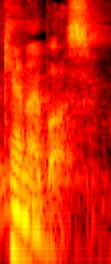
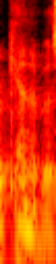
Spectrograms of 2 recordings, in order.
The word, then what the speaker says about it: Canibus: it really turned was with Canibus okay or cannabis depending on how you want to pronounce it okay I've talked about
